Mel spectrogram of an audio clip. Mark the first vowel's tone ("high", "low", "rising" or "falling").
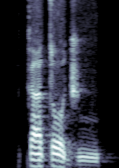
high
